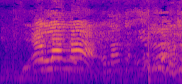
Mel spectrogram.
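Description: Children's voices, with one high voice calling out loudly about half a second in, followed by quieter chatter.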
